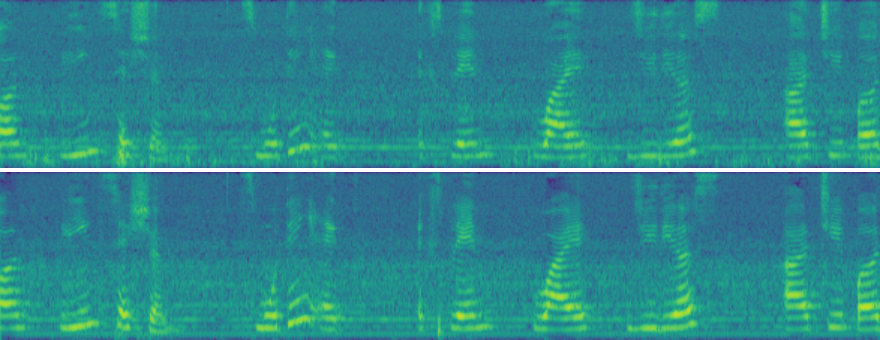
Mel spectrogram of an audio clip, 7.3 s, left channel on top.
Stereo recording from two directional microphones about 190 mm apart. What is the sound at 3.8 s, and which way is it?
Speech, 35° right (ahead or behind).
